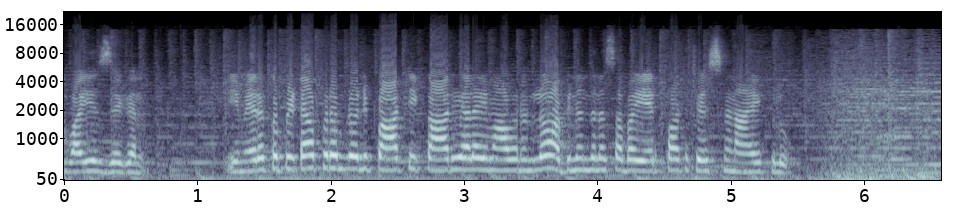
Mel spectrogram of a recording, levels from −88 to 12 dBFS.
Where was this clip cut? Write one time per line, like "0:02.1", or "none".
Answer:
0:05.6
